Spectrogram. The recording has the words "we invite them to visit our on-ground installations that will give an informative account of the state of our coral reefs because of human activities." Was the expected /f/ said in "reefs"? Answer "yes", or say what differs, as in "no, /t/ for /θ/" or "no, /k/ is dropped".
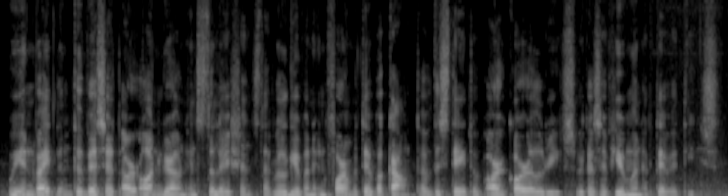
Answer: yes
